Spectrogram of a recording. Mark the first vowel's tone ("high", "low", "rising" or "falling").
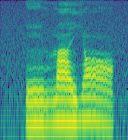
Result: low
